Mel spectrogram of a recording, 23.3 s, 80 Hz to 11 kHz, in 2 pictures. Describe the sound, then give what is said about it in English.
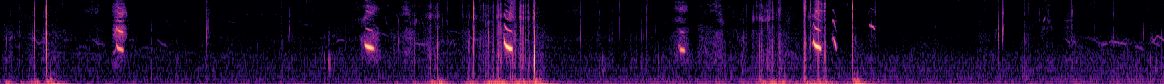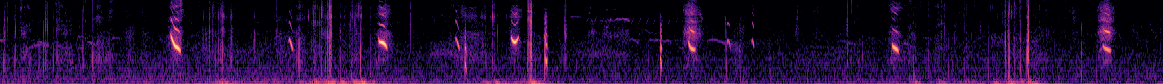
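Thin, high begging peeps of tiny chicks in a nest at a drizzly dawn as a parent feeds them morsels of old fish: scattered short squeaks over a few soft, low rumbling bursts. “I was up at 3 and getting some nice recordings, as Mum found an old bit of fish in the nest and fed tiny morsels to each begging chick.”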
